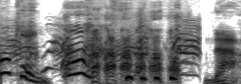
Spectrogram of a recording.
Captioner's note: all laugh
